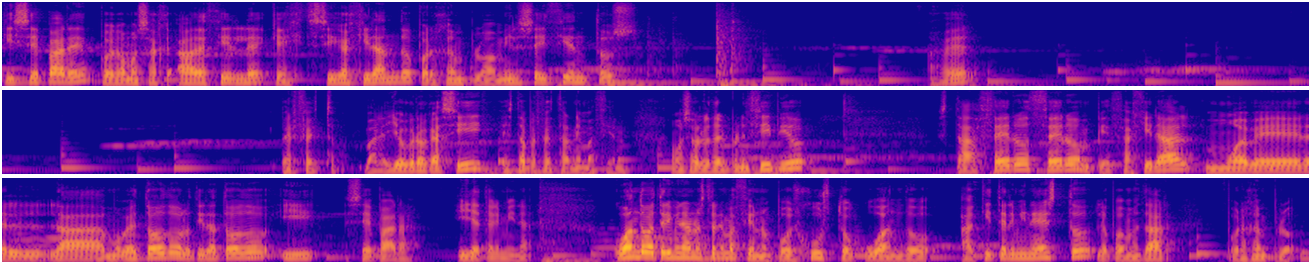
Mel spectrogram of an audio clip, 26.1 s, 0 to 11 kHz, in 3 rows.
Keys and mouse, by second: 2.8-5.1 drag, 4.4 KP_0, 6.1 click, 6.4 space, 11.9 space, 12.2-13.4 drag, 13.7 space, 18.3 right click, 18.3 click, 21.0 space, 21.9-23.9 drag, 25.6-26.1 drag.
